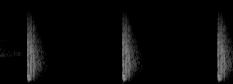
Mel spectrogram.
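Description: Three crisp clap one-shots from a music track, evenly spaced about a second apart, each a sharp, bright snap with a quick decay into silence.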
